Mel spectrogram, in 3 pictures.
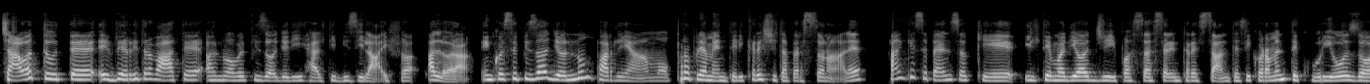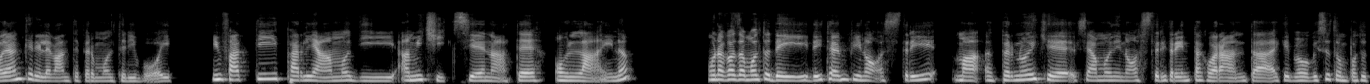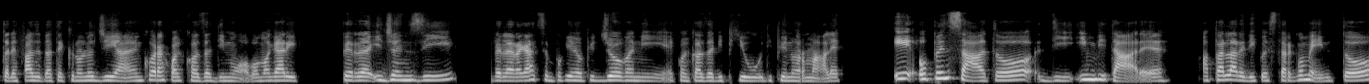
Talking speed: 160 wpm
